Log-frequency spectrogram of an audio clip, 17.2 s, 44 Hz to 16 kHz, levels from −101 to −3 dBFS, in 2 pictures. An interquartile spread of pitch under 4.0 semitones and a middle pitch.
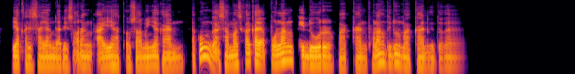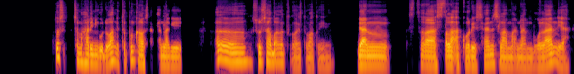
No: average, 3.0 semitones; very low, 90 Hz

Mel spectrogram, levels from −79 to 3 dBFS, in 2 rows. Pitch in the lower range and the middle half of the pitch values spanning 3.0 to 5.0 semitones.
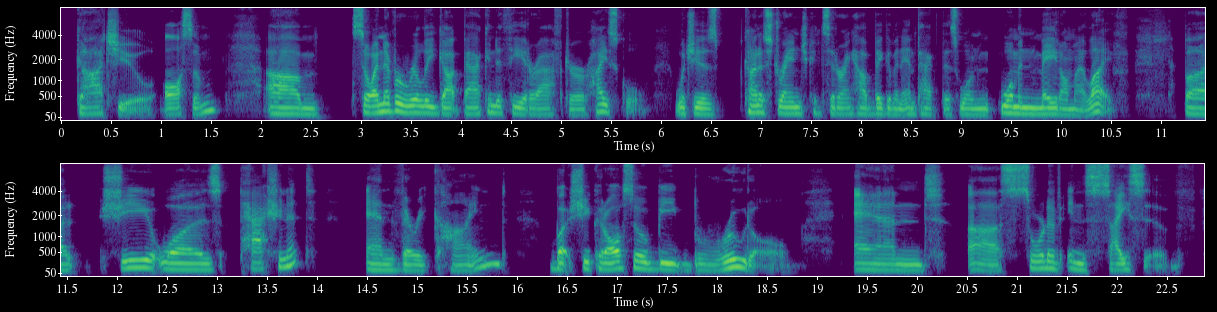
Yes: low, 115 Hz; average, 3.5 semitones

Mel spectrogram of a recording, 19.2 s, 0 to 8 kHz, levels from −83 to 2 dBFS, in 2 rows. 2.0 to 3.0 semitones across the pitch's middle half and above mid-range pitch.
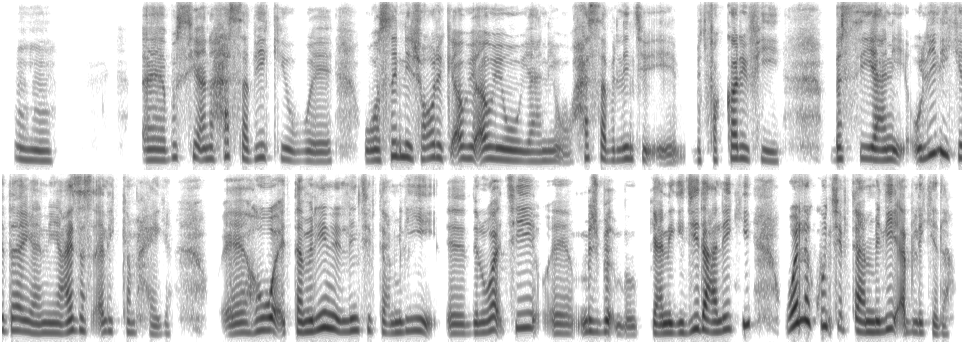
No: average, 3.8 semitones; high, 195 Hz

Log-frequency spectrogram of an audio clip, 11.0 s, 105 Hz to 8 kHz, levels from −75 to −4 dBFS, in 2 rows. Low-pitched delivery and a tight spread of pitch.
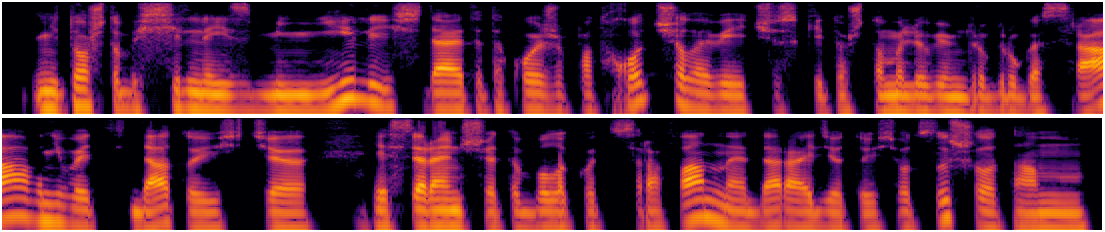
Yes: low, 110 Hz; narrow, 2.3 semitones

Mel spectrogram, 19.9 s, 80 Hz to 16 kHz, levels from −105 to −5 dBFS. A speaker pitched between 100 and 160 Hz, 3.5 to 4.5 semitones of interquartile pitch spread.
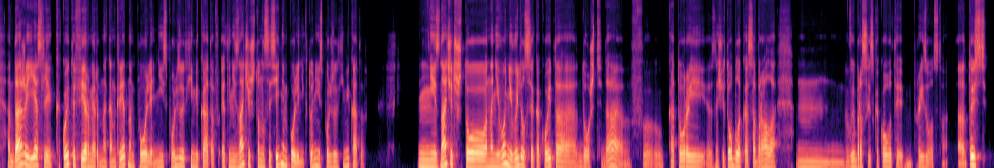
Yes: low, 135 Hz; average, 3.8 semitones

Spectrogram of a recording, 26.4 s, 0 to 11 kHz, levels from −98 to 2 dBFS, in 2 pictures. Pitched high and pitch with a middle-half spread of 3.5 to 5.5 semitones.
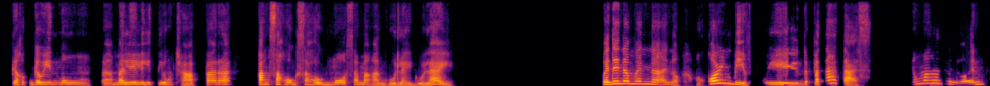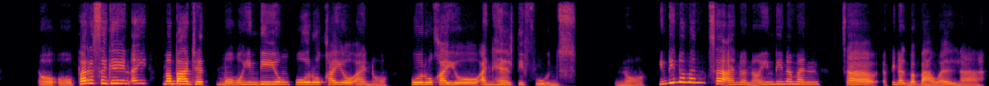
Yes: high, 240 Hz; average, 4.6 semitones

